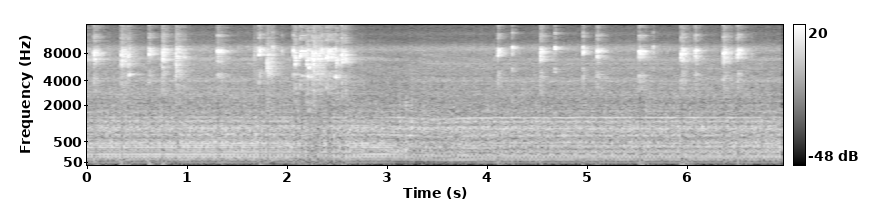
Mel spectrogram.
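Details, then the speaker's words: 1992 Lexus ES300 idling with front squeak; sharp chirps about three a second and longer squeal as the steering is turned, from a loose rear power steering belt. "oh yeah it's a loose belt so it's the belt inside that is loose"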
